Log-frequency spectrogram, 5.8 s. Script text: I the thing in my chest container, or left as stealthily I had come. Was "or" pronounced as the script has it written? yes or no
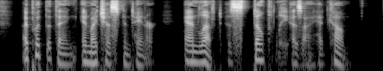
no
